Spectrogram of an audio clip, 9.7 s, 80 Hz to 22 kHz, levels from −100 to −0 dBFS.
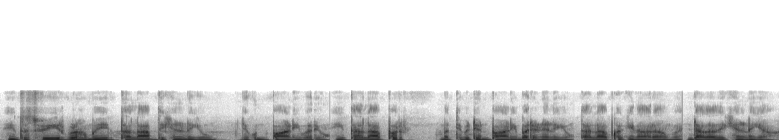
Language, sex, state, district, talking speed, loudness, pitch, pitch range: Hindi, male, Uttarakhand, Tehri Garhwal, 155 wpm, -20 LUFS, 125 Hz, 115-125 Hz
